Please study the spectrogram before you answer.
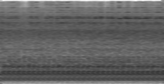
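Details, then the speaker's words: Stored air compressor after its underside drain valve leak was found: steady even chugging hum with a fast regular pulse about twenty beats a second, no knocks or rattles; running normally. "all right let's turn it on again and see if it there you go seems to be um working normally"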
